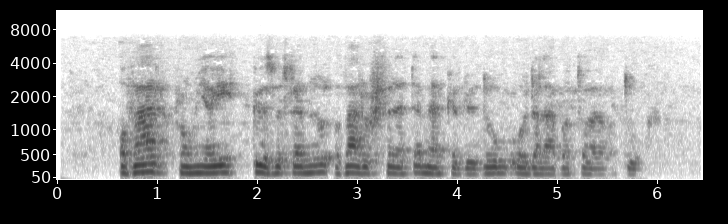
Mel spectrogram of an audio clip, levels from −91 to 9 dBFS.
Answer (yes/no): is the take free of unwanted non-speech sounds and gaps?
yes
